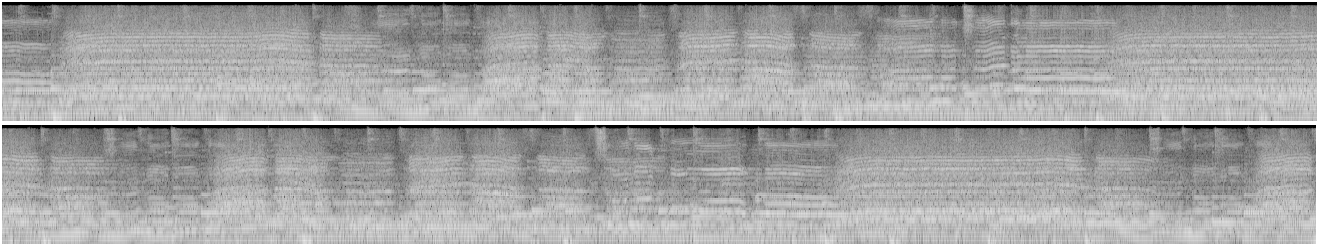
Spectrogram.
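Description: Gospel choir music: a choir singing long held chords over a steady bass line, the voices swelling about every ten seconds.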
